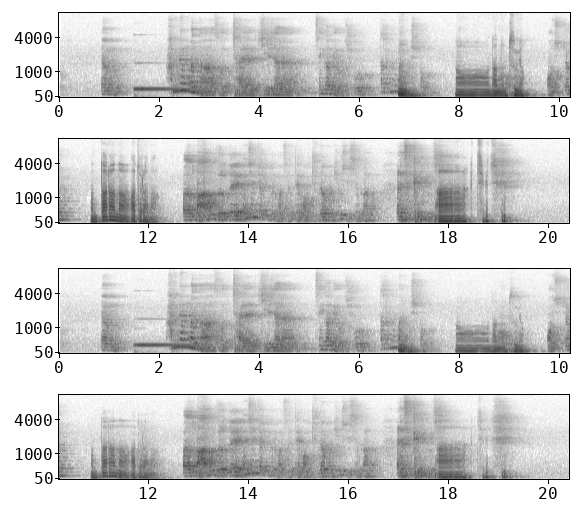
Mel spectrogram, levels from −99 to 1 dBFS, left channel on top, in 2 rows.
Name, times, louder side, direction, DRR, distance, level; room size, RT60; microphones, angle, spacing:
voice 1, 0.8-1.2 2.1-6.1 6.4-6.9 7.2-7.3 8.8-9.1 9.8-10.3 11.8-12.1 12.7-16.4 16.7-17.8 18.9-19.2, equal, 10° right, -6 dB, 6.2 m, -39 dB
sound 1, 1.5-3.6, left 1 dB, 15° left, 3.2 m, -41 dB
voice 2, 6.8-7.2 7.9-9.3 10.8-12.2 17.7-19.1, left 5 dB, 60° left, 15 dB, 0.5 m, -31 dB
12.0 x 8.3 x 9.4 m, 1.0 s
head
